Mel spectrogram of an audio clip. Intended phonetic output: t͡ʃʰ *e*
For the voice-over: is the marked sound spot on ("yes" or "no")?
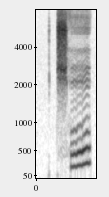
yes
